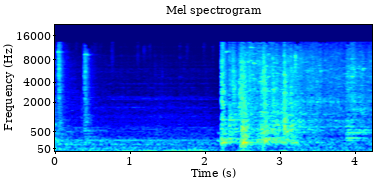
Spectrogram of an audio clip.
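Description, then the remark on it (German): In a packaging test lab, a faint steady hum gives way to a sudden loud crack as a glass bottle, filled to the rim with water and clamped into the tester, bursts under the pressure, followed by about two seconds of harsh, rushing spray and clatter. No one speaks. “Und unter dem Druck platzt die Flasche halt.”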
